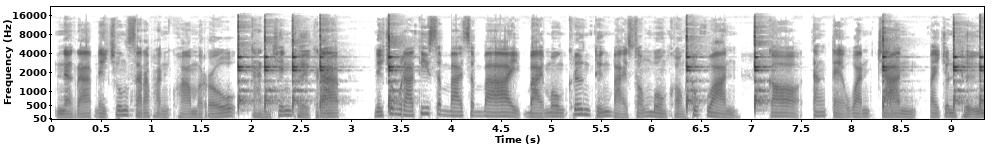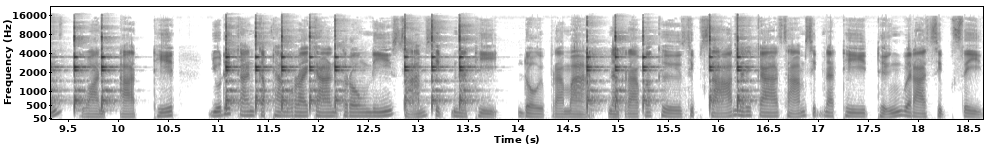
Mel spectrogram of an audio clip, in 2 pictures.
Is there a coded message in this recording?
Yes: tap code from 1.9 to 16.3 s, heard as taps on a metal pipe, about 4 knocks a second, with room echo and speech in Thai. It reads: Q ADXM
